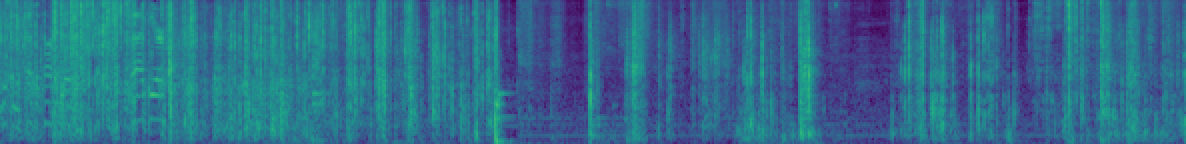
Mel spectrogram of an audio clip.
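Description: Plastic coin bank bag crinkling and rustling as it is handled and opened at the top, a run of irregular crackles that is busiest in the first couple of seconds and thins out afterwards.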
